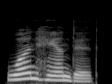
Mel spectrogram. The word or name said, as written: one-handed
